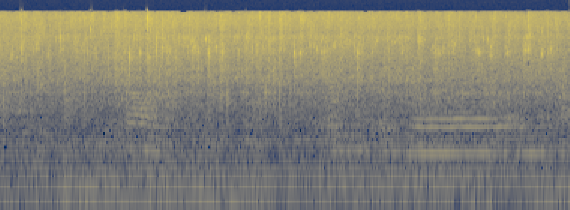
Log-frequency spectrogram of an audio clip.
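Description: Chicken feet fry with sugar caramelizing in a pan, a dense, steady crackling sizzle close up with faint scraping of stirring, no voices.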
